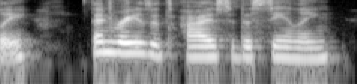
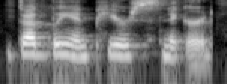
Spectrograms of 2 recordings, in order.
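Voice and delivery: ordinary delivery

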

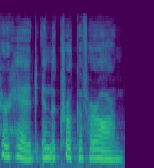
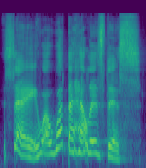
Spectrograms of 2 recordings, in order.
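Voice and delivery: loud, raised, indignant demand; startled man; 6 semitones higher, 5 dB louder than usual. A narrator's reading. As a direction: challenge someone who has barged in. Man startled by woman barging in.

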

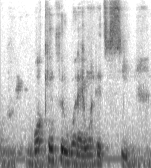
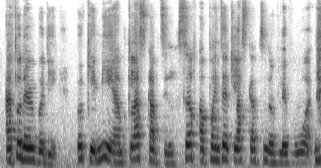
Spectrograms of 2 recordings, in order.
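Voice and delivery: ordinary talk

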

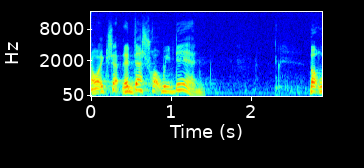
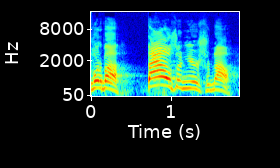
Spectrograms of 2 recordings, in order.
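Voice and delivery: high, loud mock challenge; loud quoted question; 11 semitones higher, 9 dB louder than usual. A man challenging the preacher, high and loud.

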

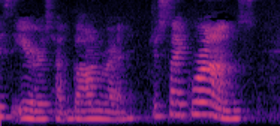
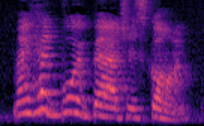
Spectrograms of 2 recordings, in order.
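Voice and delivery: angry; 4 semitones higher, 6 dB louder than usual. A narrator's reading. Percy rounds on Harry.

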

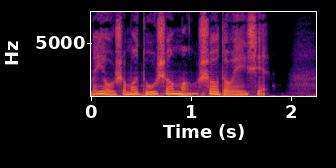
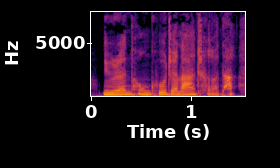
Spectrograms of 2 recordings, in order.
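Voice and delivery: ordinary delivery

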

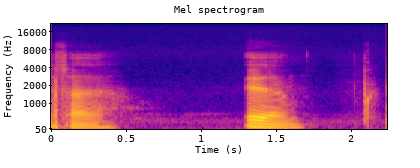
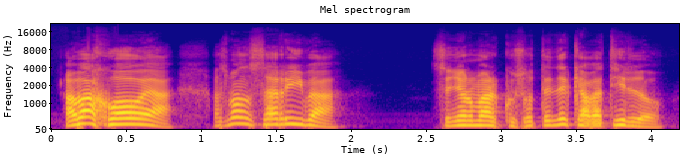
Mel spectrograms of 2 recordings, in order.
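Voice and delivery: high, loud opening, easing into warning; armed police command; 6 semitones higher, 4 dB louder than usual. Acted. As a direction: shout orders at gunpoint. Officer at gunpoint orders him down.

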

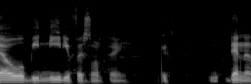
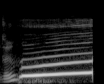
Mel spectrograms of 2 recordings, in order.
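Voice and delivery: high loud ooh; 9 dB louder than usual. Retold or imitated. Imitating the fan's noise.

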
